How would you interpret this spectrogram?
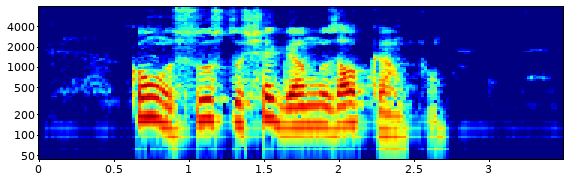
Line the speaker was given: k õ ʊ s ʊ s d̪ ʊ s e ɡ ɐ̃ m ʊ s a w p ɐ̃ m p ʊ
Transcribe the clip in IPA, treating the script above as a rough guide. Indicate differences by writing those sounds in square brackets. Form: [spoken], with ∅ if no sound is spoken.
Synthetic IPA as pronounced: k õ ʊ s [u] s [t̪] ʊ [ʃ] e ɡ ɐ̃ m ʊ [z] a w [k] ɐ̃ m p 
